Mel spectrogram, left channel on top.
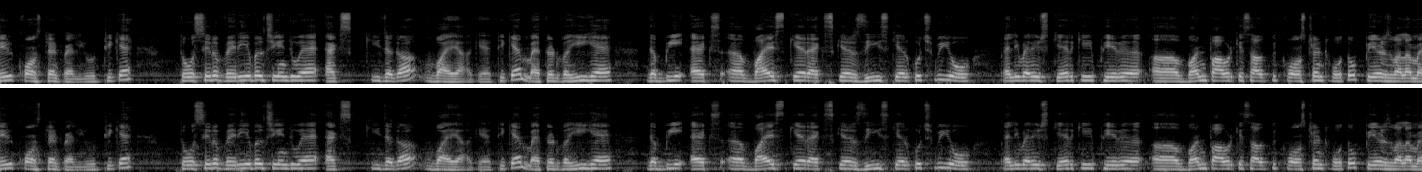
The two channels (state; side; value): normal; both; correlation 0.86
